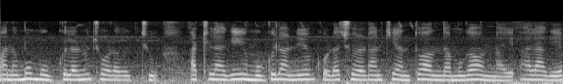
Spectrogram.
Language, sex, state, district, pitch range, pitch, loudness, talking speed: Telugu, female, Andhra Pradesh, Krishna, 210-230 Hz, 220 Hz, -12 LUFS, 140 wpm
